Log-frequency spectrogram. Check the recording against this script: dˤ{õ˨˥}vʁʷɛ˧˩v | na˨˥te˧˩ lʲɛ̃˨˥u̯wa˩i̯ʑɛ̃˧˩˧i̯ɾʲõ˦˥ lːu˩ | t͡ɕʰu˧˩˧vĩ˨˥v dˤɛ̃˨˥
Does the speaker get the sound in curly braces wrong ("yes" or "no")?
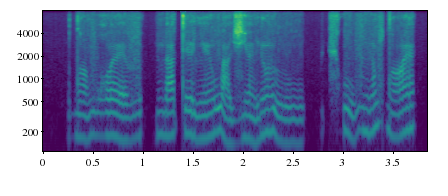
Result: yes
